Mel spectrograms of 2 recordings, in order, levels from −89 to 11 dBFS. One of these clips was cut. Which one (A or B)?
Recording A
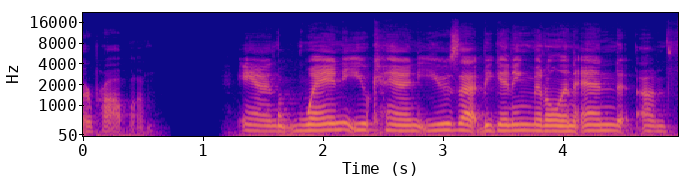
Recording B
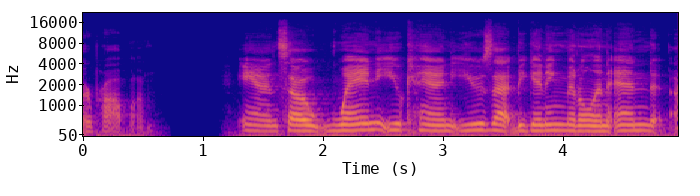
A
